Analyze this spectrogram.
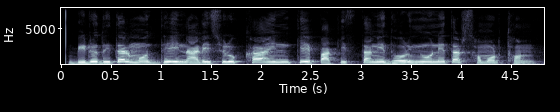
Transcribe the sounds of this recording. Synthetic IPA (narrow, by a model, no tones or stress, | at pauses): biɾod̪ʱit̪aɾmod̪ʱːejnaɾiʃuɾokʰːaajnkepakist̪anid̪ʱoɾmionet̪aɾʃɔmoɾt̪ʰon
